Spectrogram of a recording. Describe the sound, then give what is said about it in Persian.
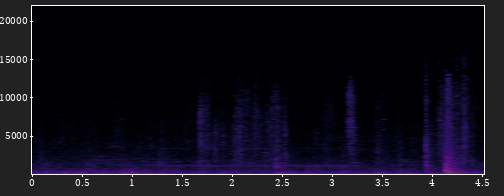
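A door pushed shut in an office gives one short thud near the end, rising only a little above steady background noise. “اون در ببند.”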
